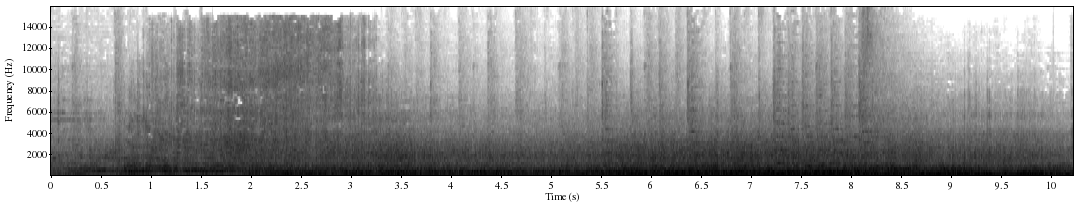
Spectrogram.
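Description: Jet noise from an F-22 Raptor's twin Pratt & Whitney F119 afterburning turbofans as it flies overhead: a steady, dense rushing sound that grows slightly louder through the pass.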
